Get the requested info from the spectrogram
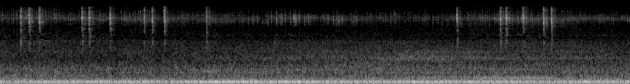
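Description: Chevrolet Camaro engine idling with a steady low rumble, with short high ticks now and then.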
